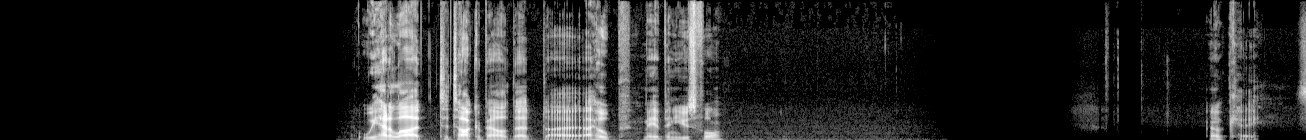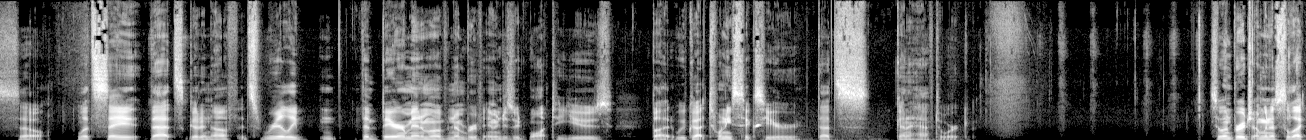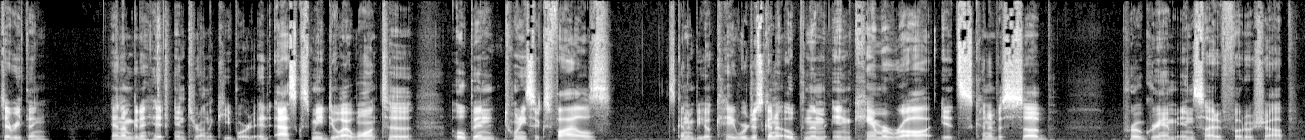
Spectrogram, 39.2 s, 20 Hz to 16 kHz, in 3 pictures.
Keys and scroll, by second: 3.7 Delete, 5.4 Delete, 11.3 Delete, 25.6 ctrl+a, 27.4 Return.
